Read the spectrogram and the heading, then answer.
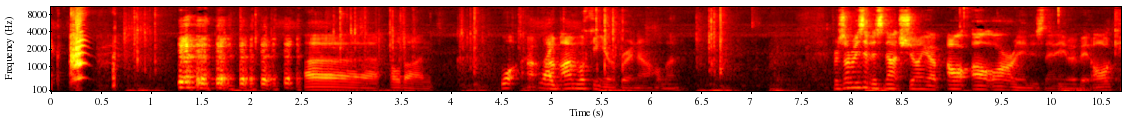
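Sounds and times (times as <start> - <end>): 
voice imitating a honking bird call with nasal squawk: 0.0 - 0.7
laughter: 0.0 - 3.1
speech: 1.3 - 3.9, 4.5 - 6.4, 7.8 - 10.6.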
